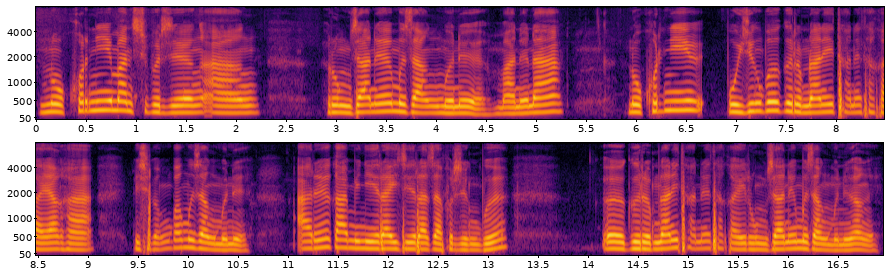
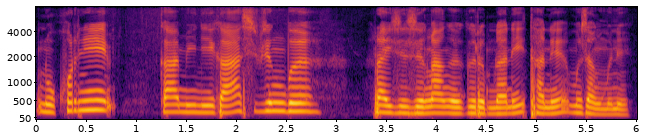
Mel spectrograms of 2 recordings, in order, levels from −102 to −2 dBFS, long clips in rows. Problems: constant background noise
